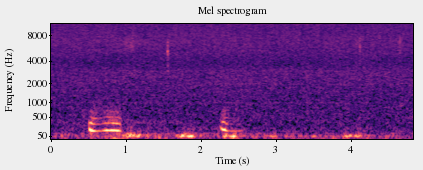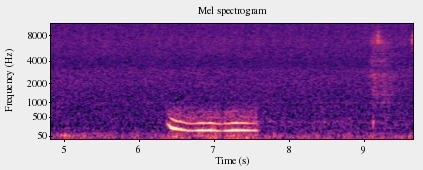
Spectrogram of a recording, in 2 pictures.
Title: Cat sleep with snoring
